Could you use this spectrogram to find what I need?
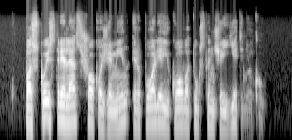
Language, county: Lithuanian, Tauragė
